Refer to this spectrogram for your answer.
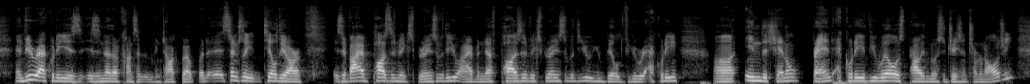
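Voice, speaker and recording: A man with a fairly high pitch and an animated tone at a very fast pace, in a dry, close sound with no echo. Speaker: YouTube strategy consultant. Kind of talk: monologue advice video.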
